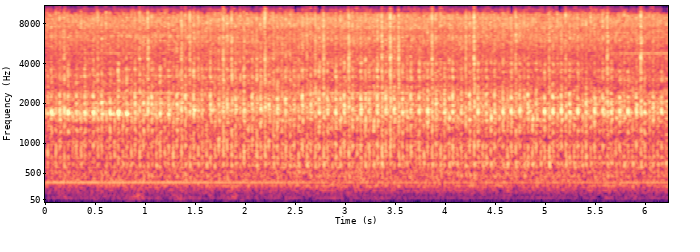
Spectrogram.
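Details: Mercedes C320 idling: steady rattling knock about four times a second, diagnosed as a failing AC compressor.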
